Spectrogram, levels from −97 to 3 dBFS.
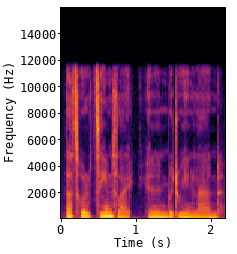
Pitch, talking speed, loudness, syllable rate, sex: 185 Hz, 245 wpm, -15 LUFS, 5.3 syllables/s, female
